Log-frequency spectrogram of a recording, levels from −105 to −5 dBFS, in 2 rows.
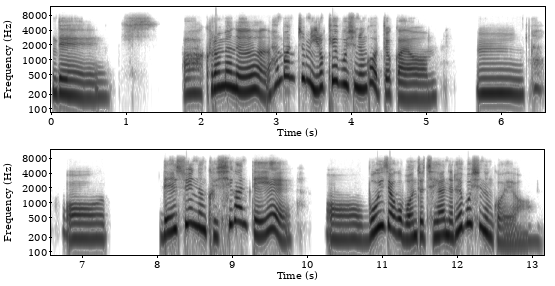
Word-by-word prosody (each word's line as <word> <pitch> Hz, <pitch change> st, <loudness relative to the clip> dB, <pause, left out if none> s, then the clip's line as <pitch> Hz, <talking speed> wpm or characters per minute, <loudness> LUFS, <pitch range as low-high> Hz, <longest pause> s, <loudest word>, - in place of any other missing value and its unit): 네. 180 Hz, -5 st, -3 dB, 1.0 s
아 210 Hz, 0 st, -7 dB
그러면은 245 Hz, -5 st, +2 dB
한 330 Hz, +7 st, -3 dB
번쯤 430 Hz, -5 st, 0 dB
이렇게 275 Hz, +7 st, +2 dB
해 -, -, +5 dB
보시는 290 Hz, -5 st, +2 dB
거 340 Hz, -, 0 dB
어떨까요? 170 Hz, -, -4 dB, 0.6 s
음, 210 Hz, -1 st, -3 dB, 0.5 s
어 190 Hz, -1 st, -4 dB, 0.7 s
낼 235 Hz, +7 st, +3 dB
수 370 Hz, +6 st, +1 dB
있는 340 Hz, -6 st, +4 dB
그 220 Hz, -6 st, -4 dB
시간대에 260 Hz, -, 0 dB, 0.5 s
어 180 Hz, -1 st, -5 dB
모이자고 270 Hz, -, +4 dB
먼저 200 Hz, +3 st, +1 dB
제안을 210 Hz, +2 st, 0 dB
해 285 Hz, -, +5 dB
보시는 320 Hz, -, +2 dB
거예요. 75 Hz, -, -11 dB
215 Hz, 225 characters per minute, -21 LUFS, 185-285 Hz, 1.0 s, 해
